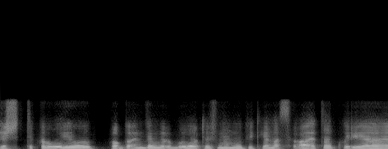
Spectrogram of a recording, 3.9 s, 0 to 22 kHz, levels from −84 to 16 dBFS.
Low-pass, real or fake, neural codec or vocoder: 7.2 kHz; fake; codec, 16 kHz, 0.5 kbps, FreqCodec, smaller model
